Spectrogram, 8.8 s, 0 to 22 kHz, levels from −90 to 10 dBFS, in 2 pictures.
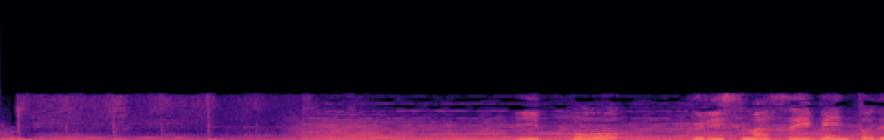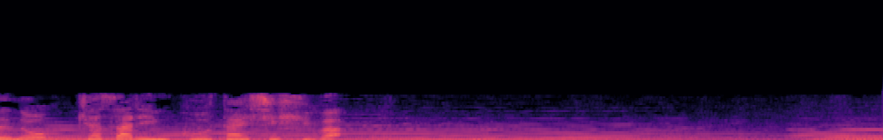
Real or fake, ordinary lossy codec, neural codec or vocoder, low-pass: real; MP3, 32 kbps; none; 7.2 kHz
